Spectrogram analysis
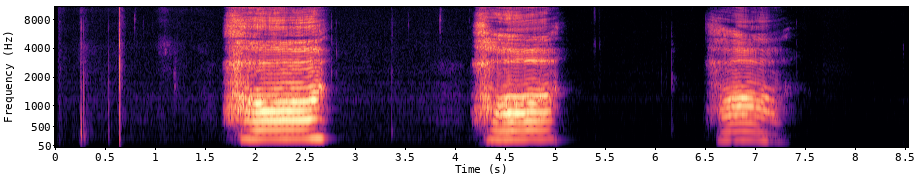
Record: {"exhalation_length": "8.5 s", "exhalation_amplitude": 22581, "exhalation_signal_mean_std_ratio": 0.4, "survey_phase": "alpha (2021-03-01 to 2021-08-12)", "age": "65+", "gender": "Female", "wearing_mask": "No", "symptom_none": true, "smoker_status": "Never smoked", "respiratory_condition_asthma": false, "respiratory_condition_other": false, "recruitment_source": "REACT", "submission_delay": "1 day", "covid_test_result": "Negative", "covid_test_method": "RT-qPCR"}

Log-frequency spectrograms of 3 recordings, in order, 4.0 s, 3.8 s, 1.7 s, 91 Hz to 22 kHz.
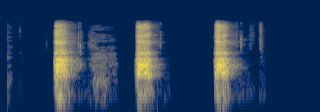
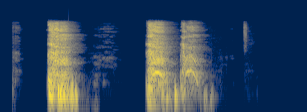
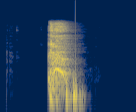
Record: {"exhalation_length": "4.0 s", "exhalation_amplitude": 29891, "exhalation_signal_mean_std_ratio": 0.29, "three_cough_length": "3.8 s", "three_cough_amplitude": 31476, "three_cough_signal_mean_std_ratio": 0.36, "cough_length": "1.7 s", "cough_amplitude": 27105, "cough_signal_mean_std_ratio": 0.34, "survey_phase": "beta (2021-08-13 to 2022-03-07)", "age": "45-64", "gender": "Male", "wearing_mask": "No", "symptom_cough_any": true, "smoker_status": "Ex-smoker", "respiratory_condition_asthma": false, "respiratory_condition_other": false, "recruitment_source": "REACT", "submission_delay": "6 days", "covid_test_result": "Negative", "covid_test_method": "RT-qPCR"}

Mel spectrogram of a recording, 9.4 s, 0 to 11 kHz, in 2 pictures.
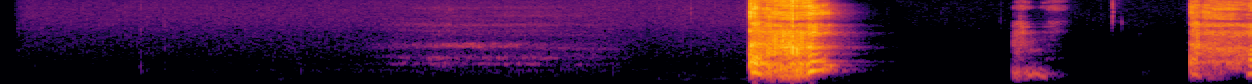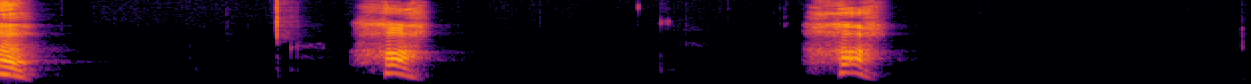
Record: {"exhalation_length": "9.4 s", "exhalation_amplitude": 32768, "exhalation_signal_mean_std_ratio": 0.19, "survey_phase": "beta (2021-08-13 to 2022-03-07)", "age": "65+", "gender": "Female", "wearing_mask": "No", "symptom_cough_any": true, "symptom_sore_throat": true, "symptom_fatigue": true, "symptom_headache": true, "symptom_onset": "8 days", "smoker_status": "Never smoked", "respiratory_condition_asthma": false, "respiratory_condition_other": false, "recruitment_source": "Test and Trace", "submission_delay": "3 days", "covid_test_result": "Negative", "covid_test_method": "ePCR"}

